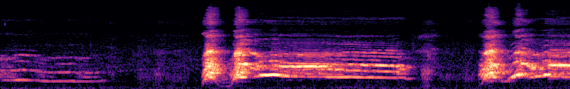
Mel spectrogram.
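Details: Sally, a Jack Russell terrier, howling in response to an ambulance siren: a soft wavering howl, then sharp yips breaking into a loud, drawn-out harmonic howl that slides downward, with another yip-led howl rising at the end.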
